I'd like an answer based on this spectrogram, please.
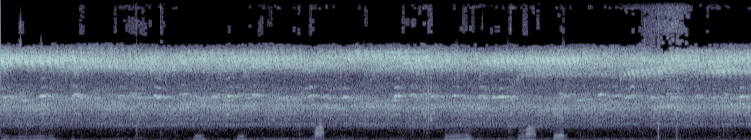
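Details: Several low, deep frog croaks, some stretched and buzzy, others short and clipped, spaced irregularly over a steady high-pitched hissing chorus, with a sharp click near the end.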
